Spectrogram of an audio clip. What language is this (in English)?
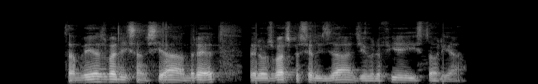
Catalan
